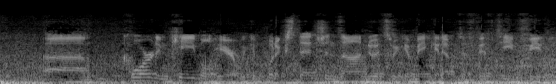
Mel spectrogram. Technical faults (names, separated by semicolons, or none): resampler restarted on every block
